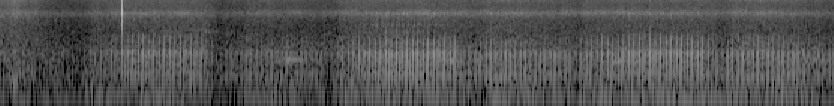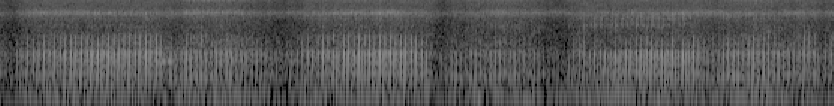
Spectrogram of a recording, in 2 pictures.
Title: Snoring Cat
